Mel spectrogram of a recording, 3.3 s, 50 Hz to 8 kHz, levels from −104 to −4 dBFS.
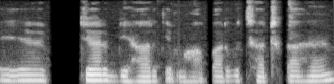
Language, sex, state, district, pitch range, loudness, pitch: Hindi, male, Bihar, Muzaffarpur, 130-150 Hz, -19 LUFS, 135 Hz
